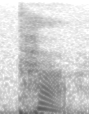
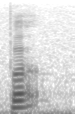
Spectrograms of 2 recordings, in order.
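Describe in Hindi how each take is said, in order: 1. इसे हवा के झटके के साथ बोला जाता है। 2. इसे बिना हवा के झटके के बोला जाता है। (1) "इसे एक्स्ट्रा प्रेशर के साथ अदा किया जाता है" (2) "इसको नॉर्मल किया जाता है"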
